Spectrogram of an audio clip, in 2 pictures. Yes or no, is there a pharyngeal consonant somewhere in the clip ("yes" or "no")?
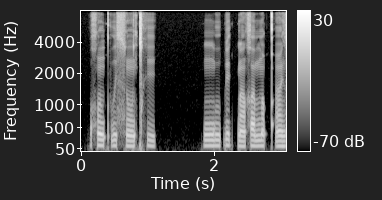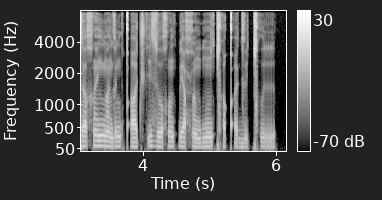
yes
